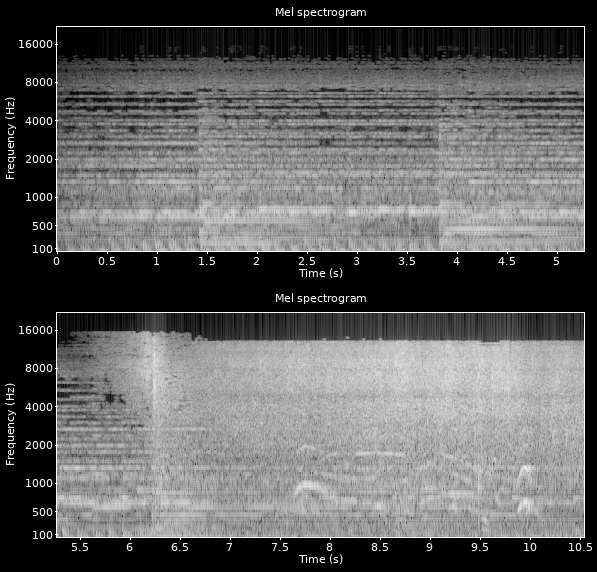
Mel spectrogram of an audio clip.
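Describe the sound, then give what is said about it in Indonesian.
A car drives through a puddle: a steady engine rumble builds, then a loud, sudden splash of spraying water bursts out midway and trails off into a long hissing wash, with faint voices murmuring. “Tetap hati-hati ketika melintasi genangan air karena dapat memicu konflik dan kecelakaan lalu”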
